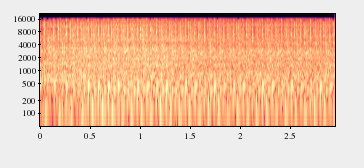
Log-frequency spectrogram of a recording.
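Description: An electric motor, used like a car's starter motor, steadily cranks a hydrogen engine that never fires because the hydrogen is not turned on. A loud, continuous whirring grind with a fast, even chugging pulse holds for the whole stretch.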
